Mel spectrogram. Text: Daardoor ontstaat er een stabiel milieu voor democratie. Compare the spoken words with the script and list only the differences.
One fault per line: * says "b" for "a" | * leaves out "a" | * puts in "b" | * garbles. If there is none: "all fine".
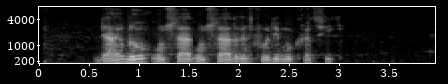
* puts in "ontstaat"
* leaves out "stabiel milieu"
